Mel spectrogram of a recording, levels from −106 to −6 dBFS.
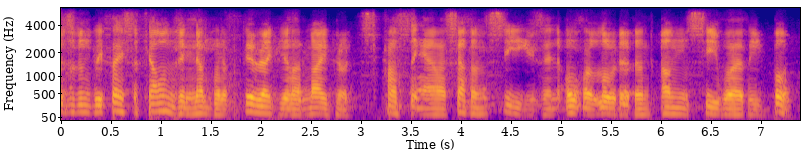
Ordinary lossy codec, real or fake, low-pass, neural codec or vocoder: Opus, 32 kbps; fake; 5.4 kHz; codec, 44.1 kHz, 1.7 kbps, Pupu-Codec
